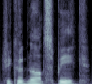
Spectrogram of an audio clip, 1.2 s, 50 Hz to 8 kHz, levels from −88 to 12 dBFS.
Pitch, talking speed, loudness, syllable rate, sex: 140 Hz, 210 wpm, -16 LUFS, 4.0 syllables/s, male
